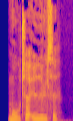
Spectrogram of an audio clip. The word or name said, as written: motorydelse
